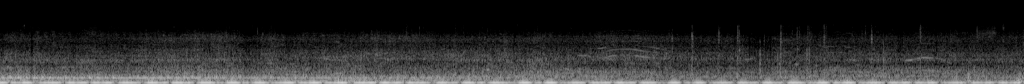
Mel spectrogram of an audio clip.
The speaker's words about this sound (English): We are now at Derby Airport, the East Midlands Airport. You can hear a plane being run up now.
